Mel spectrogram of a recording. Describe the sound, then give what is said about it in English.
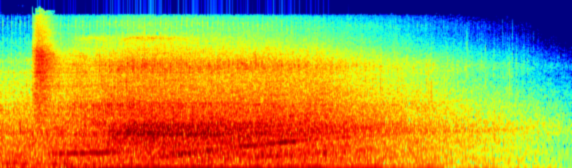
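A bus engine on a trip to Uppsala rumbles steadily, with a short sharp hiss of air brakes near the start; the drone swells, then gradually fades as it pulls away. “I traveled to Uppsala by bus.”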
